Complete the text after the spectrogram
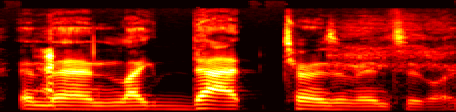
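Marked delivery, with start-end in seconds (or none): none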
